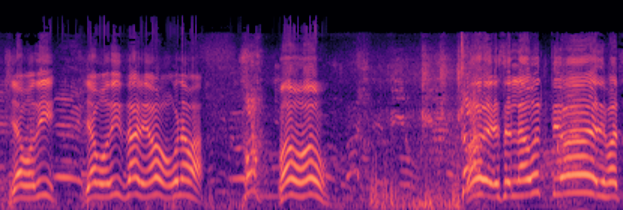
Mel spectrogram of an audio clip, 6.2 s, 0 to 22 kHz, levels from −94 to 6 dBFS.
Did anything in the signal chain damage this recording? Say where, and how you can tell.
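Yes. A resampler restarted on every block runs from 0.42 to 3.26 s in the sample-rate conversion stage, upsampling 24 kHz to 48 kHz. Each 20 ms block is converted in isolation, so every edge lacks real neighbouring samples, producing a 50 Hz buzz that follows the signal.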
